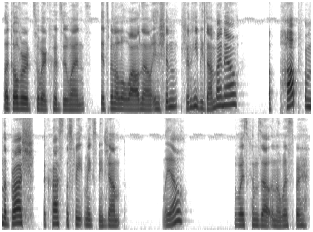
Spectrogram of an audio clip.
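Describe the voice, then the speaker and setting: Higher-voiced man reading a visual novel aloud. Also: normal speed, clean tone, no room sound. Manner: expressive, stumbles over words while reading. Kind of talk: live read-aloud narration with casual asides.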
